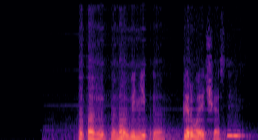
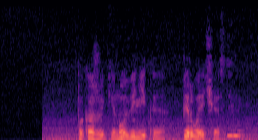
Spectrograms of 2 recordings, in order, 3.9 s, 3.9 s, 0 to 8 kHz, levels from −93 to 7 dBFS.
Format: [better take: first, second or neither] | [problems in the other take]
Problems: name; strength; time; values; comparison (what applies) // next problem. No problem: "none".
second | noise reduction (neural separator model SepFormer DNS4)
